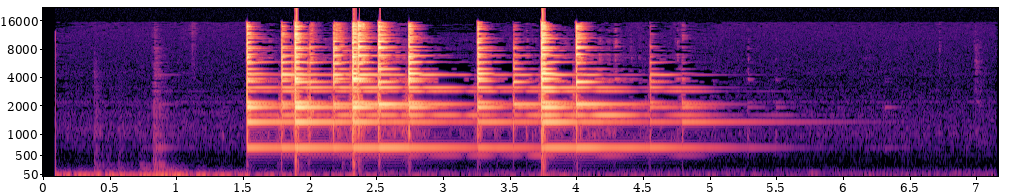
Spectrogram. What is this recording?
Bell, ringing, ring
ring, ringing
